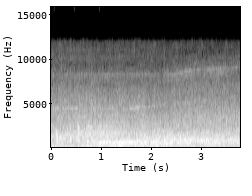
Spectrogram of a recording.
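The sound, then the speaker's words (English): A light aircraft engine drones as the plane comes in to land nearby. The steady, broad roar stays loud and unchanging from start to finish. “They run to meet a light aircraft which lands nearby.”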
